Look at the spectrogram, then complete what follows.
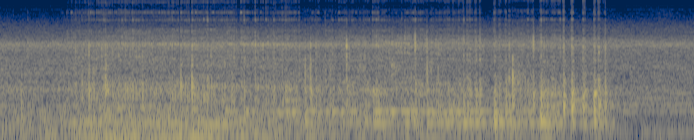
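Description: Scribing dividers dragged along a bumpy textured drywall: rough scraping with many small clicks as the point catches on the texture, busiest just before it stops about six seconds in.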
